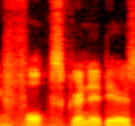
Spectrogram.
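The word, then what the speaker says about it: Volksgrenadier: it's terrible I know it should be more of a softer V like a folks grenadiers almost an F uh but I'm a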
